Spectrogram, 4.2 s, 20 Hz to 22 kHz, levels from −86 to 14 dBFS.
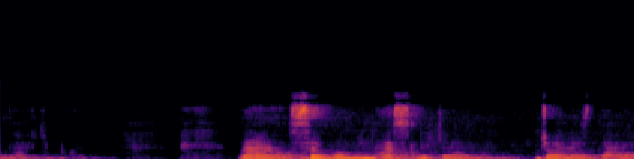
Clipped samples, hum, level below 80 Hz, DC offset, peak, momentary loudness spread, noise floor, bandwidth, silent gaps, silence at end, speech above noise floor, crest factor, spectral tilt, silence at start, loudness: under 0.1%; none; -78 dBFS; under 0.1%; -8 dBFS; 17 LU; -70 dBFS; 9.4 kHz; none; 0 s; 44 dB; 20 dB; -5.5 dB/octave; 0 s; -27 LUFS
